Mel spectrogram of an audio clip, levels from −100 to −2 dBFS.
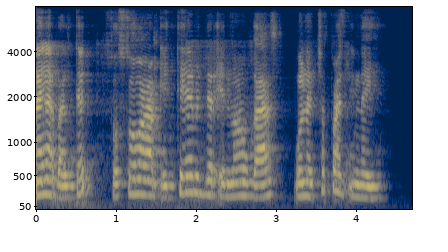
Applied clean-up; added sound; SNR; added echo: neural mask model DeepFilterNet 3.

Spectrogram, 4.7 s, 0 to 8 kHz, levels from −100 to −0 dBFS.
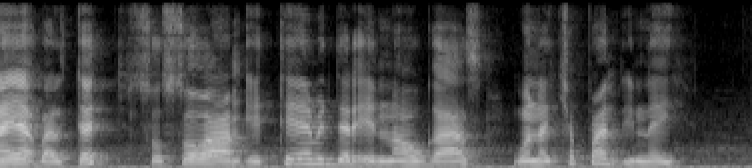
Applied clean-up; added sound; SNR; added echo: none; none; none; none.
